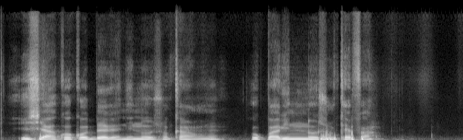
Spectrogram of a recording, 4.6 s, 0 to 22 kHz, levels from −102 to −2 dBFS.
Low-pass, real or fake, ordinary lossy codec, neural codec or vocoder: none; fake; none; autoencoder, 48 kHz, 128 numbers a frame, DAC-VAE, trained on Japanese speech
